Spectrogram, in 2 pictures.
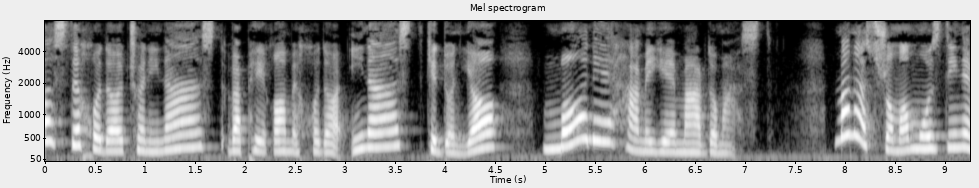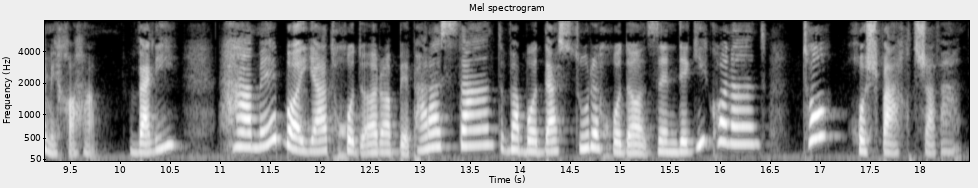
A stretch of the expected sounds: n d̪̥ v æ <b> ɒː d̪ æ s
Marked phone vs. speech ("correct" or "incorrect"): correct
